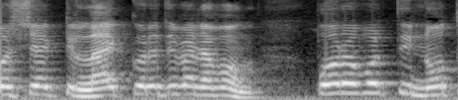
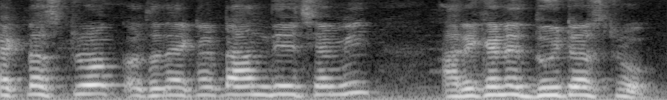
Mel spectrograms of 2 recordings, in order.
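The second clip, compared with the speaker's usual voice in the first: ordinary delivery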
